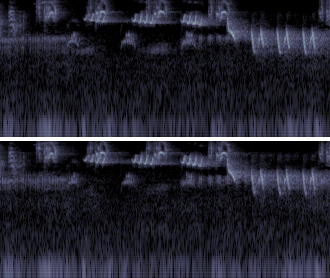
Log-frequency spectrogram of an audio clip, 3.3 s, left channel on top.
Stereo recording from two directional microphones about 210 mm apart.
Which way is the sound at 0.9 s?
35° left (ahead or behind).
